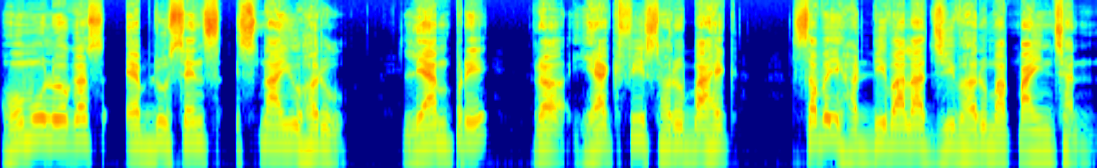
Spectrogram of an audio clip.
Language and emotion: Nepali, neutral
